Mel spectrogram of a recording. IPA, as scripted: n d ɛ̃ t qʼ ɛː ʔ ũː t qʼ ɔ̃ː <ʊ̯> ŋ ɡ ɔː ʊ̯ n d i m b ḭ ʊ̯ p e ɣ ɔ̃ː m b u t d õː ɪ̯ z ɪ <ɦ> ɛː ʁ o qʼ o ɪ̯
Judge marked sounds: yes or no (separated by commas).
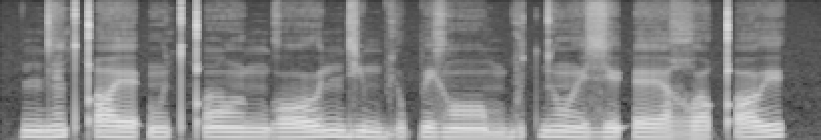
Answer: yes, no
